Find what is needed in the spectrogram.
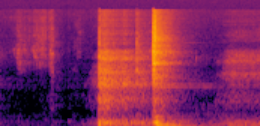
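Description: A trading card sliding across the cards of a small hand-held stack as it is moved to the back, a short soft scrape about a second in, followed by a second brief soft sound.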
